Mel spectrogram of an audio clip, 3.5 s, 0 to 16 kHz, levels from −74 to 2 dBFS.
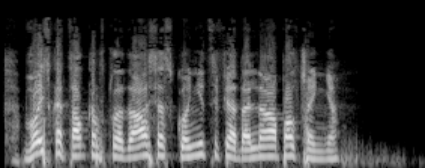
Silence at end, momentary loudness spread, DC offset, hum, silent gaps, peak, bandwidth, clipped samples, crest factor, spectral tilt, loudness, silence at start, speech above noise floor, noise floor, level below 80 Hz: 0.65 s; 5 LU; under 0.1%; none; none; 0 dBFS; 11.5 kHz; under 0.1%; 12 dB; -6 dB/octave; -12 LUFS; 0.05 s; 33 dB; -45 dBFS; -38 dBFS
